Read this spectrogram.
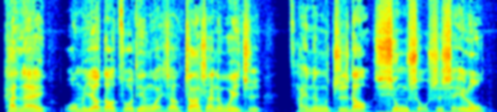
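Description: A man's voice: on the low side, animated, brisk, natural voice. A man voicing a confident pig detective in a children's audio drama, composed, knowing and theatrical. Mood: pondering.

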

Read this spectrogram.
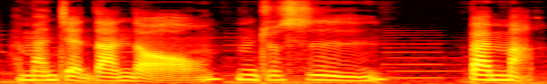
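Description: A woman's voice: low voice, big pitch swings, moderate pace, faint music behind. A young adult woman, chatting casually and playfully as a podcast host, teasing herself as she goes.

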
